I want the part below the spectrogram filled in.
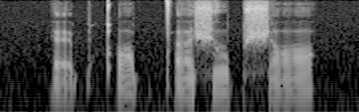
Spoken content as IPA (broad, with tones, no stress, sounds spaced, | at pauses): æ̰˨˦ p qʼ ɑ˧˥˧ p tʼ a˨˦ ʃ ɤ˦˥ p ʃ ɑ˨˦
